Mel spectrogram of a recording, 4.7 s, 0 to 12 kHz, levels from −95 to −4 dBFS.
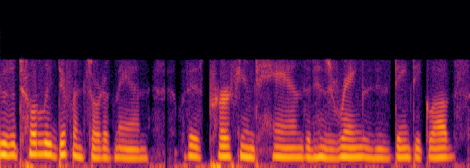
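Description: A speech clip, heard through a Bluetooth CVSD headset codec throughout. Nothing passes above 4 kHz, s sounds turn scratchy, and a granular hiss sits underneath, consistent with a 64 kbps link. At 1.65 to 1.70 s comes unconcealed Bluetooth headset packet loss. About 26 ms of audio drops out as hard-edged holes, pointing to several lost packets, and the speech returns briefly quieter.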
